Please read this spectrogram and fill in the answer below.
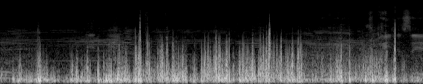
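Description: Strong gusty wind buffeting the microphone: a loud, uneven rushing rumble.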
